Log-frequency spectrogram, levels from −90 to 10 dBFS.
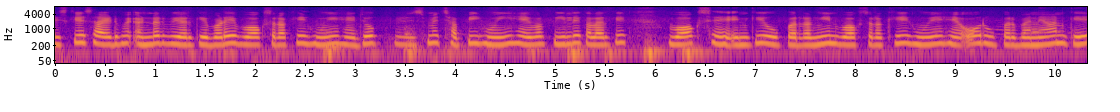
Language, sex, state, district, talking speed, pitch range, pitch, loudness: Hindi, female, Haryana, Charkhi Dadri, 190 wpm, 225-255 Hz, 235 Hz, -18 LUFS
